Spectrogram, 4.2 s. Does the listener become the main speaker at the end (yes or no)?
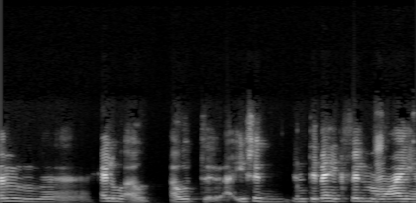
no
